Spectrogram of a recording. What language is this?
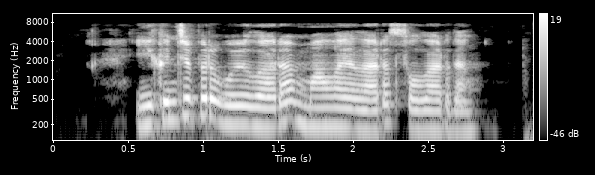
Kazakh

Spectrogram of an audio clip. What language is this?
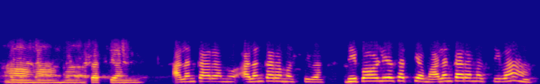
Sanskrit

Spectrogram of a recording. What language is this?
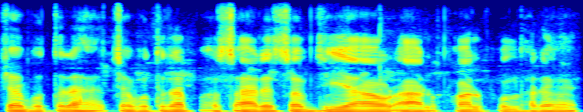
Hindi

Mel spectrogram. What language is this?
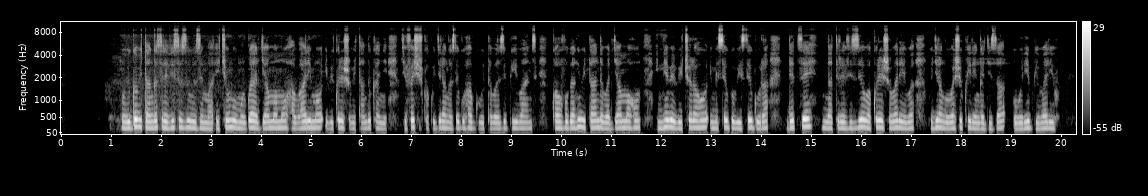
Kinyarwanda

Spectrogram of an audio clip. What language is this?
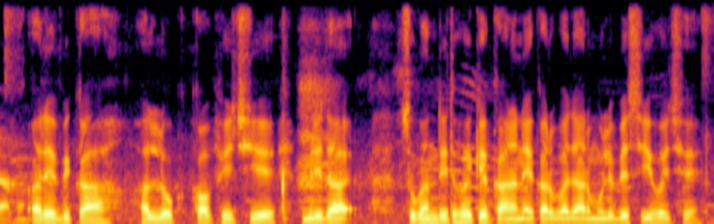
Maithili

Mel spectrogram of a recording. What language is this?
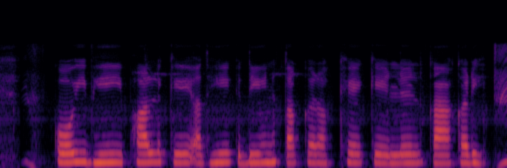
Magahi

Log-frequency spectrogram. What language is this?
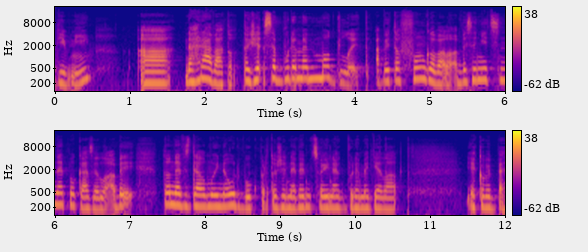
Czech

